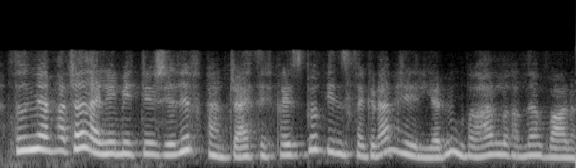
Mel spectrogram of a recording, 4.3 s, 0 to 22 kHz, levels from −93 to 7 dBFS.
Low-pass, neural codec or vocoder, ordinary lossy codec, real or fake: 7.2 kHz; codec, 16 kHz in and 24 kHz out, 0.6 kbps, FocalCodec, streaming, 4096 codes; none; fake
